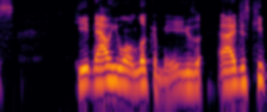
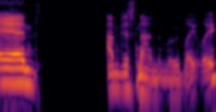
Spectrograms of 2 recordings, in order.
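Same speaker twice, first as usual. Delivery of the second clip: usual speaking voice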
